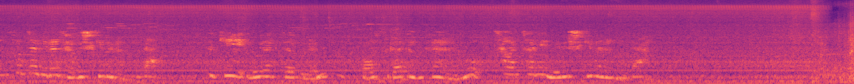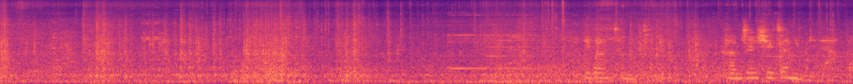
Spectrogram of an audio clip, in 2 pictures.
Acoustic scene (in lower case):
bus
